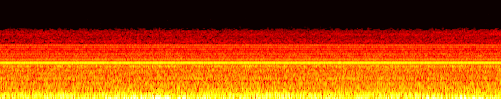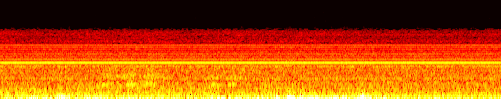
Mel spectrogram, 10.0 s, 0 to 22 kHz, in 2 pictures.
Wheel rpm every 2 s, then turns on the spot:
0, 0, 0, 0, 0.
none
